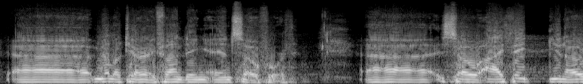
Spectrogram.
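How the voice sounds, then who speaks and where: Man, audience question, hesitant, average pitch. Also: rough recording. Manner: hesitant, with many fillers. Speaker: audience member asking a question. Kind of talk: casual question from the floor.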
